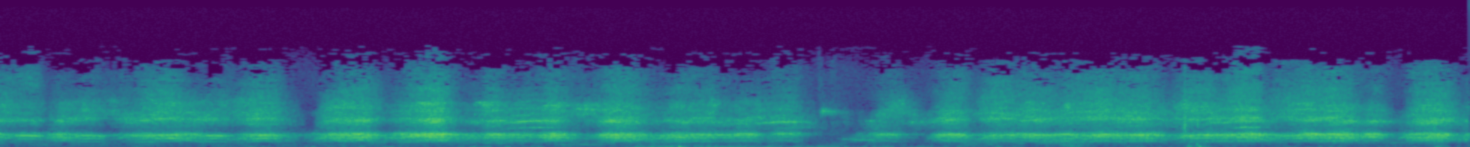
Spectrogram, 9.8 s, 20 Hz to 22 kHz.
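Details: Flock of crows in Kerala on 9 December 2012 giving rough, repeated caws that swell and dip, with brief low thumps in the background.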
